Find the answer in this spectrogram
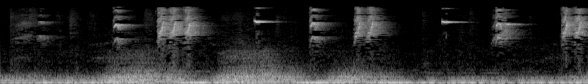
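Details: Cucak cungkok singing in the 'ngebren' style: sharp high chirps and short whistled notes in bursts about every second, over a steady low rumble.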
